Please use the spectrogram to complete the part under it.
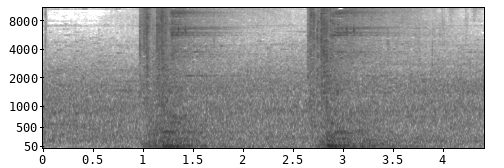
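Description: A whooshing, rumbling burst sounds twice.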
